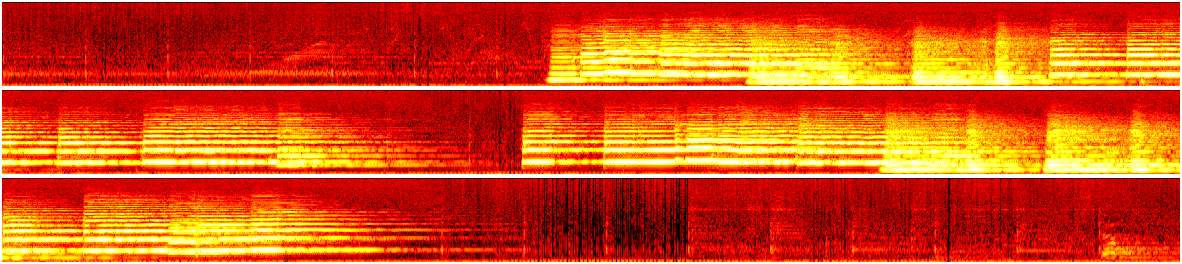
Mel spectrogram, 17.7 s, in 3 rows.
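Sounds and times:
trumpet: 0:02.8 - 0:07.7, 0:08.5 - 0:13.6.

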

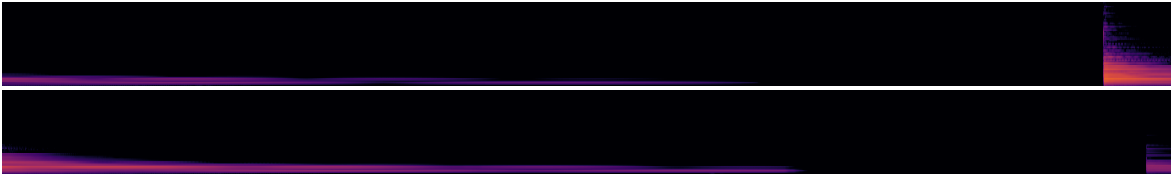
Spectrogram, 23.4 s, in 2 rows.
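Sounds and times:
percussion: 0:00.0 - 0:06.8, 0:11.0 - 0:19.6.

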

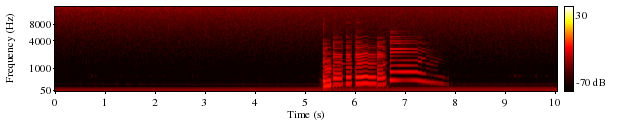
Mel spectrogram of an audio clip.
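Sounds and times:
guitar line: 0:05.4 - 0:07.8.

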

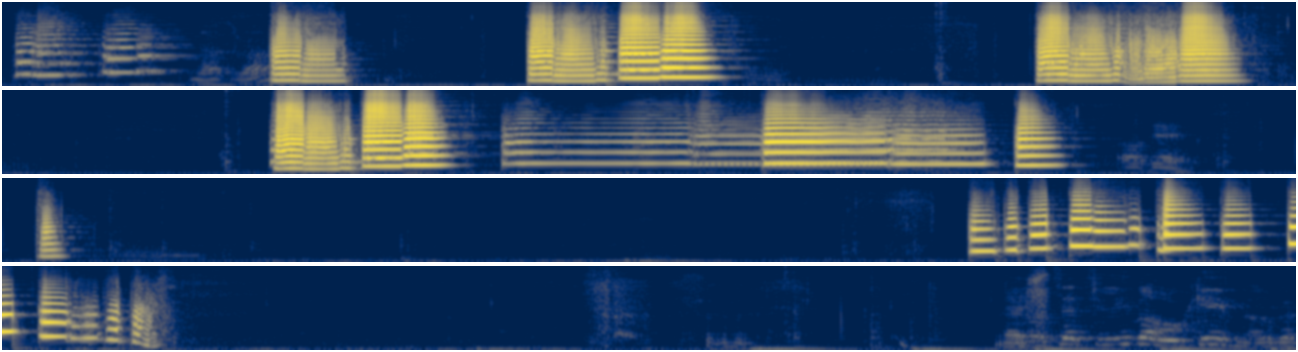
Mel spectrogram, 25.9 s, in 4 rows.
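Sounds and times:
trumpet: 0:00.0 - 0:01.8, 0:02.6 - 0:03.7, 0:05.2 - 0:06.3, 0:07.8 - 0:11.9, 0:17.8 - 0:20.3.

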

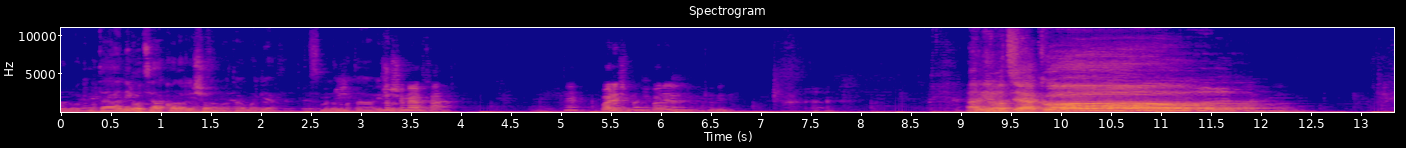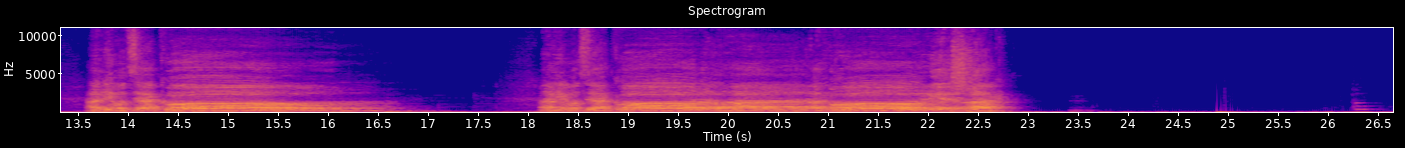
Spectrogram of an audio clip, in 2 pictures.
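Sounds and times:
choir singing: 0:09.1 - 0:12.4, 0:13.6 - 0:17.0, 0:18.1 - 0:23.0.

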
